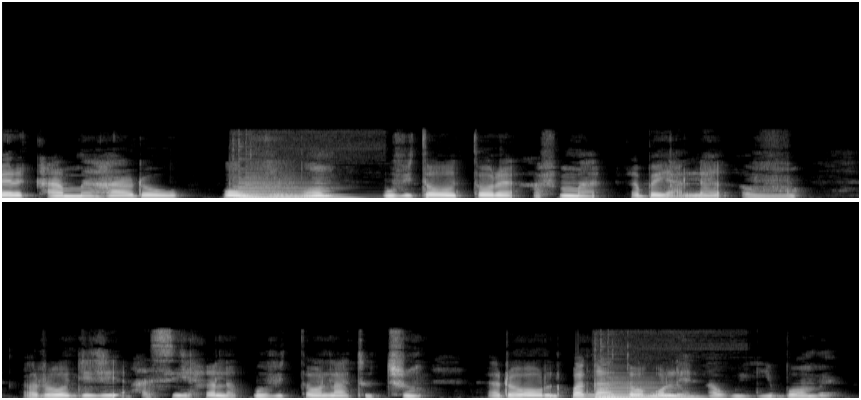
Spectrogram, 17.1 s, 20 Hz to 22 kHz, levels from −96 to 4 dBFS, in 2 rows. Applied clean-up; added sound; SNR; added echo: classical method log-MMSE.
